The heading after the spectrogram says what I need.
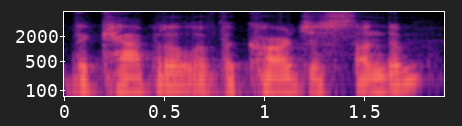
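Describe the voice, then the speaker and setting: An actor playing a grave young warrior guarding a gate, speaking in a solemn, earnest way. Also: male voice, sits low, a little fast. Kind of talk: video game cutscene acting.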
